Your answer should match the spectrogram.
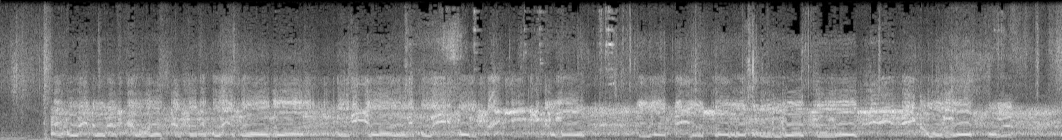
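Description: Talking that the recogniser caught no words from, heard thin, with little low end, as if through a small speaker or radio or at some distance.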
